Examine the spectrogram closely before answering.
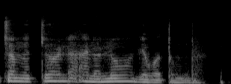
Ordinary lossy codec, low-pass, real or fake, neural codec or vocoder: AAC, 32 kbps; 9.9 kHz; fake; codec, 44.1 kHz, 1.7 kbps, Pupu-Codec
